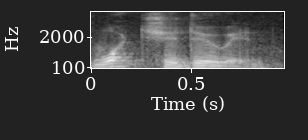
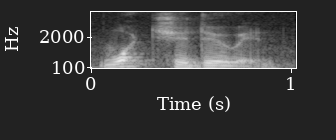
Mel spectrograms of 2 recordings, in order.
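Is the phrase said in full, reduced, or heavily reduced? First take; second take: heavily reduced; heavily reduced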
